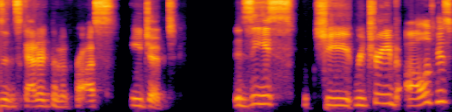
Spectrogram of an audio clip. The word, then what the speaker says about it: Isis: Isis is how we pronounce it in Arabic, but other people pronounce it Isis. Her Egyptian name is Aset.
